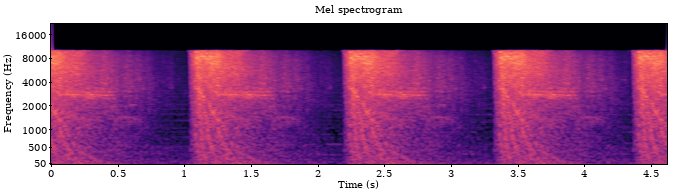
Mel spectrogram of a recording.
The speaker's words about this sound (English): Firing quantum torpedoes from all bays at full spread.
